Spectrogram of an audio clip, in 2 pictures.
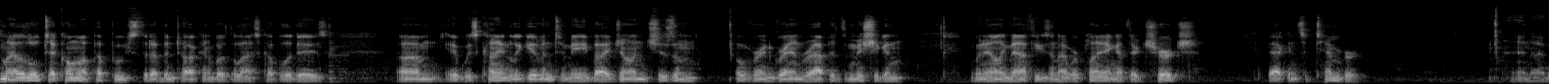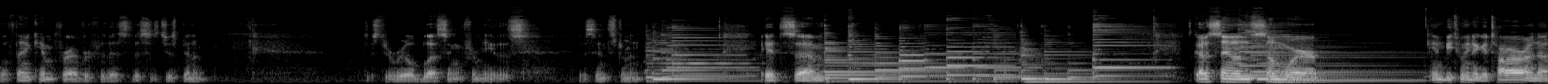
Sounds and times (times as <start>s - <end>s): Speech: 0.0s - 3.3s, 4.0s - 9.1s, 9.7s - 12.0s, 12.7s - 13.7s, 15.0s - 17.6s, 19.1s - 22.0s, 23.1s - 23.8s, 27.4s - 28.7s, 29.8s - 30.9s
Acoustic guitar: 21.9s - 30.9s
Strum: 23.7s - 30.2s.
